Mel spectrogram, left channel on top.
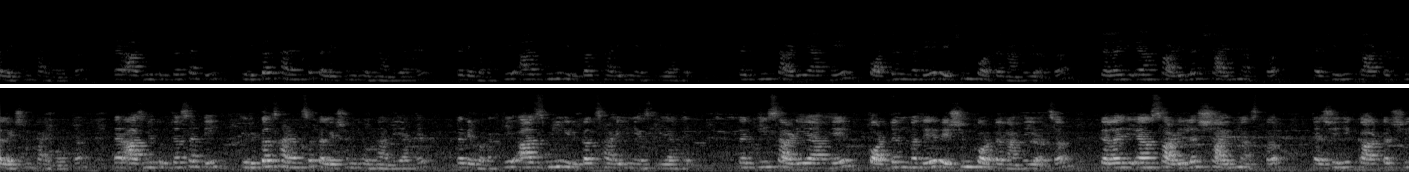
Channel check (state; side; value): quieter; left; 25.3 dB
